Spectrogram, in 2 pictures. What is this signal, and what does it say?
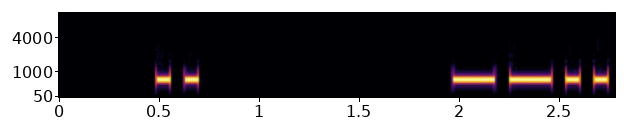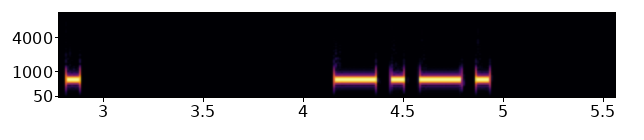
Morse code, heard as a keyed tone, about 17 wpm, spaced as for 6 wpm, 700 Hz. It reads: I7C
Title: USA Call Signs - 6 Characters - 6x Character Spacing - 17wpm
